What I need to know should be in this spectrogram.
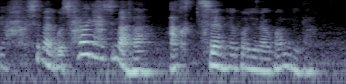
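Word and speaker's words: achtzehn: 그 다음에 18번 18은 아흐트 첸인데 발음을 할 때 아흐트첸 하면은 이것도 이제 난리가 나잖아요. 이게 치음이 계속 겹치는 걸 좋아하지 않아요. 우리도 싫어요. 그죠? 그래서 틀을 살짝 약화해서 발음합니다. 아흐첸.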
